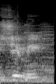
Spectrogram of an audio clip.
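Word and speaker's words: Djimmi: Jimmy the it's pretty much, well, you pronounce it as Jin. You don't say the Jin when it comes to you say it as, so this would be Jimmy.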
